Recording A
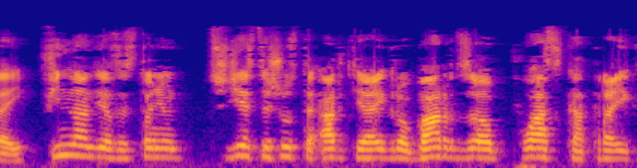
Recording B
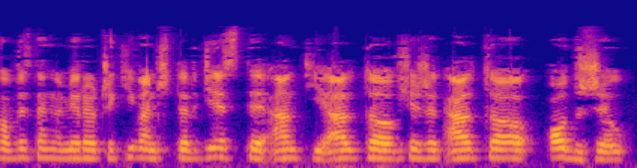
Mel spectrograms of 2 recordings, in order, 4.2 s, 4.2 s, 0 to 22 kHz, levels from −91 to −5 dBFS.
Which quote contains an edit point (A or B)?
B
